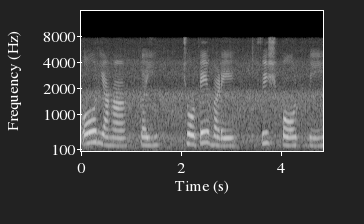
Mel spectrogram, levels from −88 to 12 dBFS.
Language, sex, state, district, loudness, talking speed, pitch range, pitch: Hindi, female, Haryana, Rohtak, -16 LUFS, 100 wpm, 205-250 Hz, 215 Hz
